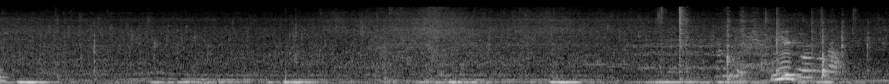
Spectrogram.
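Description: Chicken sizzles and crackles in a hot wok for biryani, a steady low frying hiss with scattered pops and a brief stir near the end, fairly close and alone.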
